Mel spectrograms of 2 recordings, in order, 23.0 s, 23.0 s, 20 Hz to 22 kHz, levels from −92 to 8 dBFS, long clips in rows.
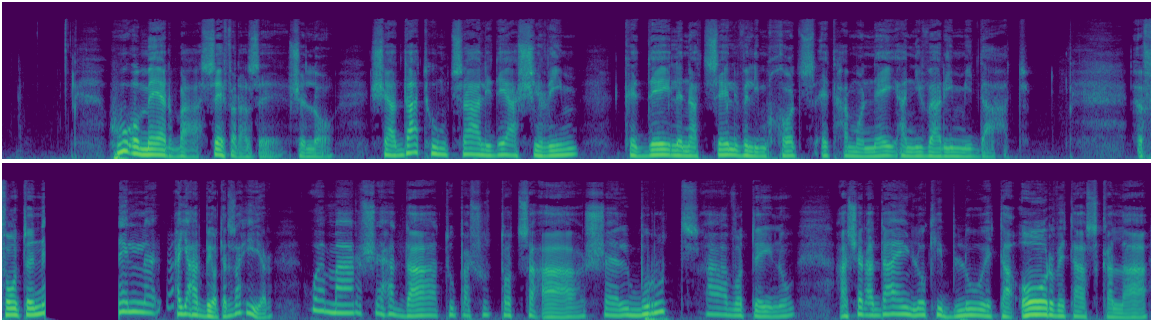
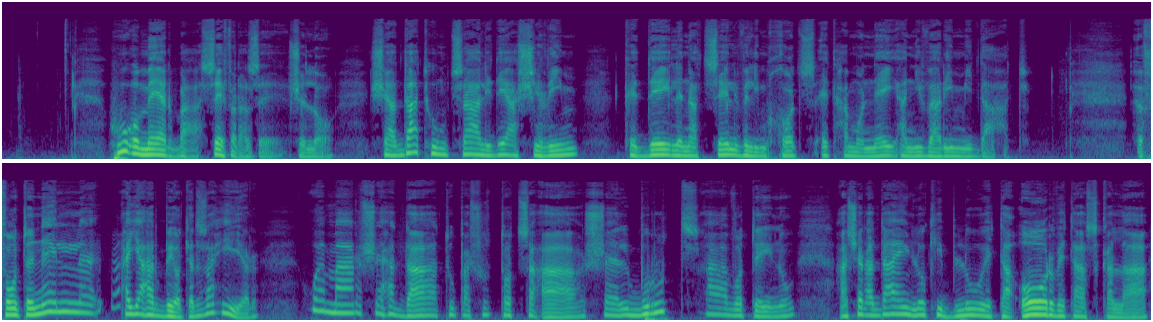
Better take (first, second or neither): second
